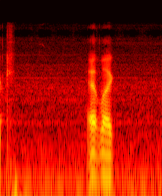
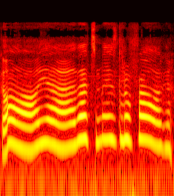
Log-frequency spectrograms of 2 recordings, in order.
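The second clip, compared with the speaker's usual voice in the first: squeaky falsetto, pitched way up; mock high squeal; 4 dB louder than usual. Spotting a little frog by the lake, squeaky high voice. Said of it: "and you're like".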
